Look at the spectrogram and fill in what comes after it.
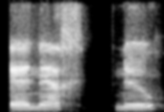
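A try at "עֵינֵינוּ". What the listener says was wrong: There's no chet. Where do you see a chet? A, ne, a, ne, nu.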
